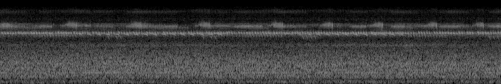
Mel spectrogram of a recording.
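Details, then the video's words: Nighttime cricket chorus, a dense shrill ringing tone with overlaid rhythmic chirps pulsing steadily, without pauses or other sounds. "Soothing Cricket Sounds"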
